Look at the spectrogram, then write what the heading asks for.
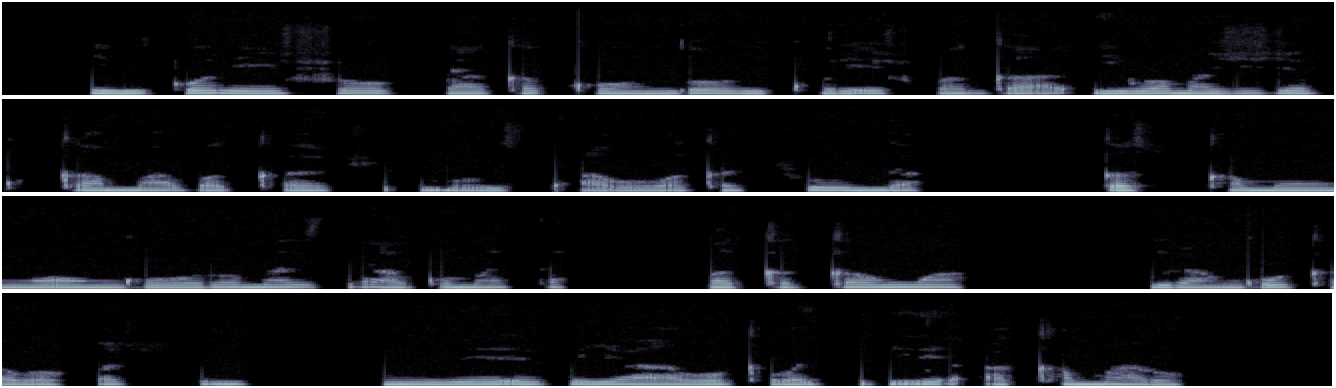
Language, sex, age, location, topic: Kinyarwanda, female, 18-24, Musanze, government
